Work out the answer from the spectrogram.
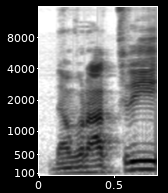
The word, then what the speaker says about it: नवरात्र: नवरात्रि इस योग में समाहार होता है और द्वंद्व समास होता है। इसका शुद्ध उच्चारण है नवरात्र, जिसको अपन नवरात्रि में कहते हैं, लेकिन इसका शुद्ध उच्चारण है नवरात्र।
